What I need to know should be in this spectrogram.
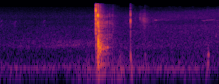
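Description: A bowstring snaps sharply as an arrow is shot.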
